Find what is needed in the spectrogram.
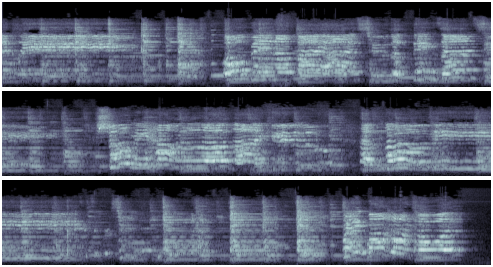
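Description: Female singing to a strummed acoustic guitar. It is heard through a device's speaker over a video call, thin and without bass. The sound drops out briefly just before the end.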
